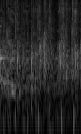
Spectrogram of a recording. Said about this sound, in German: Lieber Applaus für den André.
